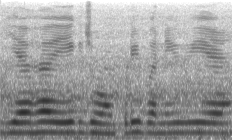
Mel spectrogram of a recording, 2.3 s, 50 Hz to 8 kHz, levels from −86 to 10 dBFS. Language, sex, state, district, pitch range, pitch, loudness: Hindi, female, Rajasthan, Bikaner, 205-215 Hz, 215 Hz, -15 LUFS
